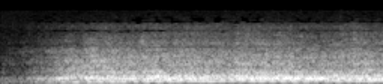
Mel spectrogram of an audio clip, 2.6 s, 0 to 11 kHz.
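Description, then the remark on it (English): A car engine roars up abruptly and holds a loud, steady, rumbling drone as the car speeds away at 50 miles an hour without being shifted into high gear, with no voices. “We're going 50 miles an hour, and I haven't shifted into high.”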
